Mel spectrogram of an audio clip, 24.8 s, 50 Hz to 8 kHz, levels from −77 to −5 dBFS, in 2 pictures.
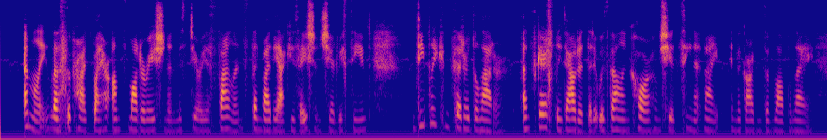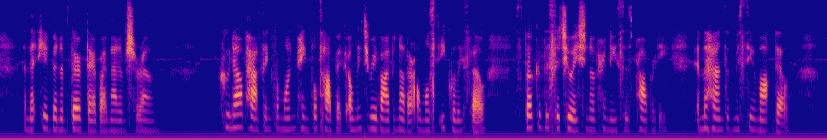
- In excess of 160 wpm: Yes, average, 190 wpm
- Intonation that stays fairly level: Yes, narrow, 2.2 semitones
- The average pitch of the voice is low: No, high, 195 Hz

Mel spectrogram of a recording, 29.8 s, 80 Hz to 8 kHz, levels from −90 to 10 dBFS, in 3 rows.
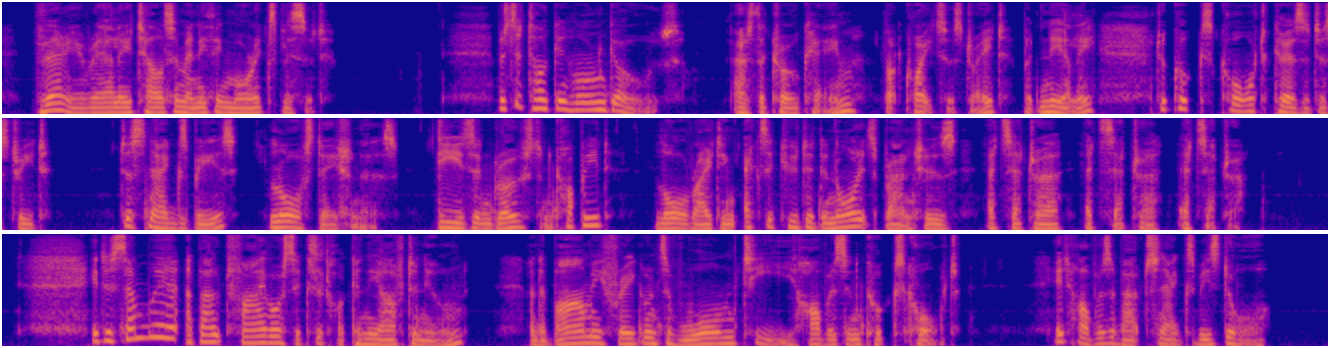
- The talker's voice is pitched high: No, medium, 145 Hz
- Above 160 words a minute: No, average, 140 wpm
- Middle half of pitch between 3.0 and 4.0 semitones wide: No, average, 5.0 semitones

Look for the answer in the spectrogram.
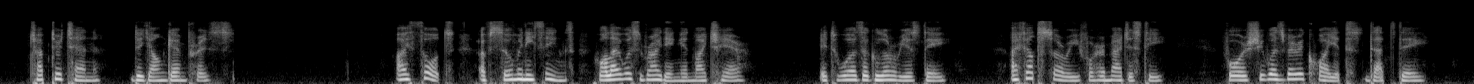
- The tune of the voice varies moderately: Yes, average, 3.3 semitones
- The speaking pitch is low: No, high, 195 Hz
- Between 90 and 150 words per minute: Yes, average, 145 wpm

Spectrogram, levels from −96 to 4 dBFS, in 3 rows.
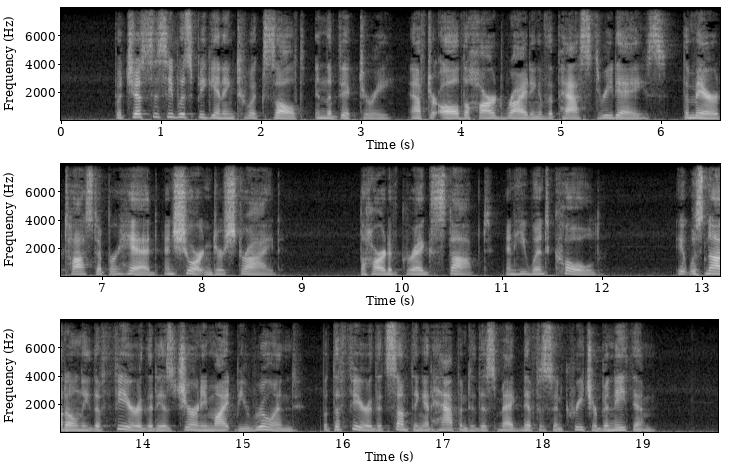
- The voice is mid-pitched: Yes, medium, 160 Hz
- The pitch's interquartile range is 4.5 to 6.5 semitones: No, average, 3.4 semitones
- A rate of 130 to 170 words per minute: No, average, 195 wpm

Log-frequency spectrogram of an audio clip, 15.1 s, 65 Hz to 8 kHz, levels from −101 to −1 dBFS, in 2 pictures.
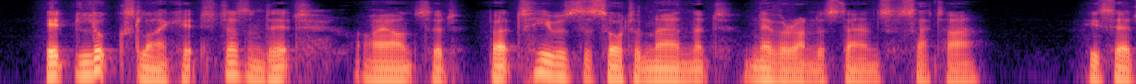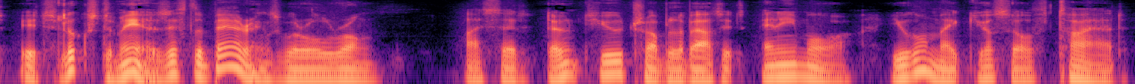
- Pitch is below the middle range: Yes, very low, 80 Hz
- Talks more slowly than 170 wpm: No, average, 180 wpm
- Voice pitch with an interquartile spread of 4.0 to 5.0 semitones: Yes, average, 4.4 semitones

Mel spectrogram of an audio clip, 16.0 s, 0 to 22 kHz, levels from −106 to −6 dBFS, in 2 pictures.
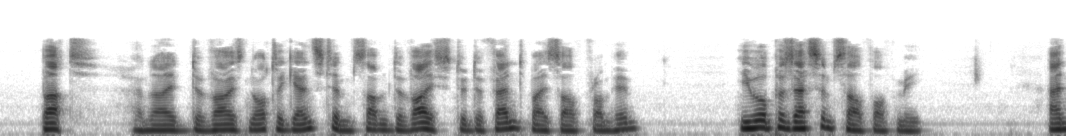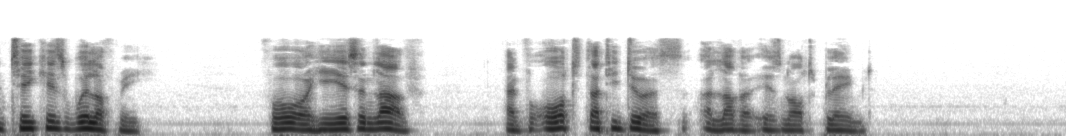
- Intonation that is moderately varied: Yes, average, 4.3 semitones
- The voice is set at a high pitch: No, low, 130 Hz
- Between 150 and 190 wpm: Yes, average, 160 wpm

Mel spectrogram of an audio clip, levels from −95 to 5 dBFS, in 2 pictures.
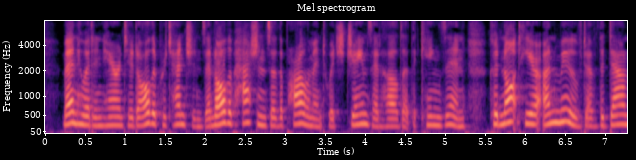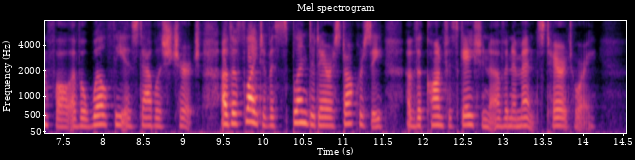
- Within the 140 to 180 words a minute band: No, average, 200 wpm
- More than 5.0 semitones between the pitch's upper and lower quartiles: No, average, 3.6 semitones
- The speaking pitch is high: Yes, high, 230 Hz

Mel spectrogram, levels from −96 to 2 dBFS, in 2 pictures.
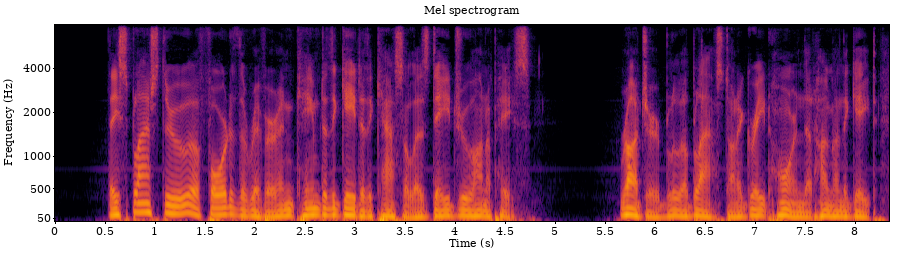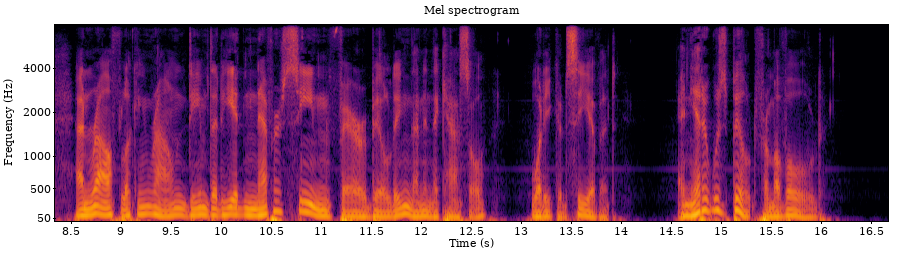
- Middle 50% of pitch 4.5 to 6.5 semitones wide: Yes, average, 5.2 semitones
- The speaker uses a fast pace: Yes, fast, 225 wpm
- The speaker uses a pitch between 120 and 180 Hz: No, very low, 85 Hz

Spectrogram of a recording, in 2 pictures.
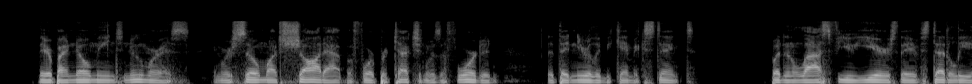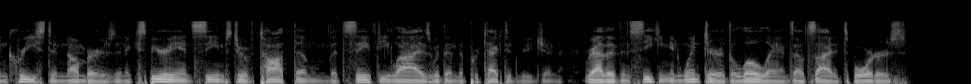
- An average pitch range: No, narrow, 1.9 semitones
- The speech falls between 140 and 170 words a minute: No, average, 180 wpm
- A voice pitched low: Yes, very low, 95 Hz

